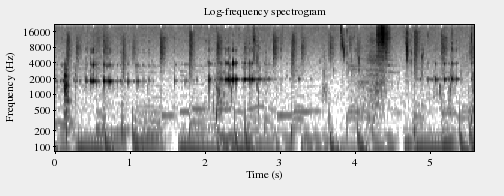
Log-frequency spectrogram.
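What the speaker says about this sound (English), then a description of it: "Now let's just give this a little bit of a stir to see how the entire flavor works out." An Irish Sunrise cocktail of whiskey, grenadine and citrus is stirred in a glass, producing repeated clinks and liquid swishes, close and continuous, with a faint hint of voice.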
